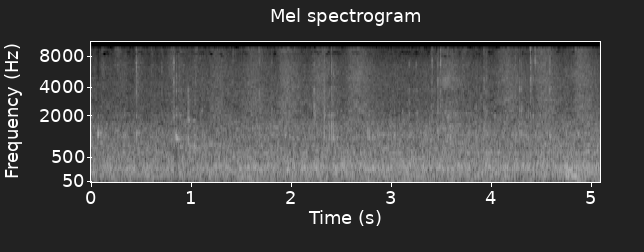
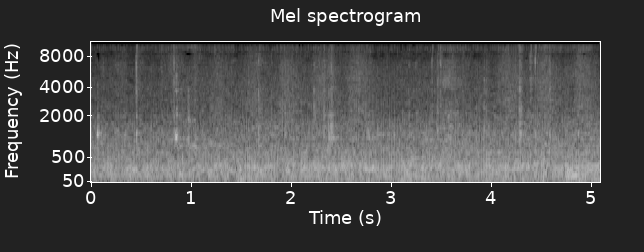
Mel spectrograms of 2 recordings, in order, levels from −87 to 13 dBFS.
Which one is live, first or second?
first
